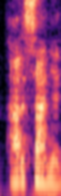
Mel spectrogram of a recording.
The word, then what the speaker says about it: Adesanya: I'm gonna I'm gonna butcher the name. Who Israel Adesanya. – Adesanya, thank you.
